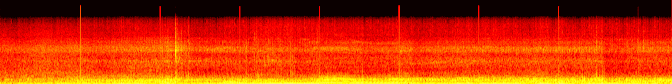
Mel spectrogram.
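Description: Motorcycle engine running while riding, getting louder over the first few seconds, with a shift in engine pitch about five seconds in, over a steady rush of road and wind noise.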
